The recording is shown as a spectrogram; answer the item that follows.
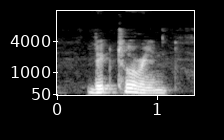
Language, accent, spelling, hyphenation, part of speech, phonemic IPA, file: English, Southern England, Victorian, Vic‧tor‧i‧an, adjective / noun / proper noun, /vɪkˈtɔː.ɹɪ.ən/, LL-Q1860 (eng)-Victorian.wav
- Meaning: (adjective) Of or relating to the reign of Queen Victoria from 1837 to 1901, or that period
